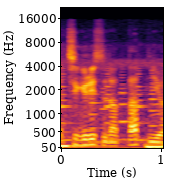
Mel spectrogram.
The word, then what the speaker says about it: ティグリス: でそのこれの販売元に何て読むのかって問い合わせユーチューバーの方がいるんだけどたらその発音の音声まで送ってきてくれなってうんたらタイガーよりのチグリスだったっていう話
